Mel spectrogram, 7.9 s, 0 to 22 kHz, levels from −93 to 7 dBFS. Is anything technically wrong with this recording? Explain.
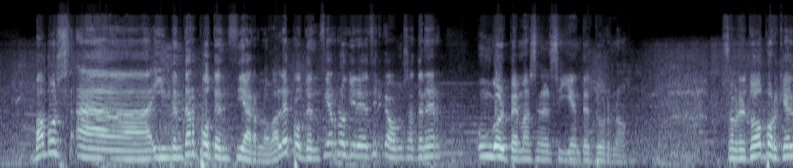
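Yes, there are two kinds of network fault.

Short concealed packet loss occurs five times, at about 0.45, 0.99, 1.80, 2.76 and 4.31 s. Each time, about 20 ms of audio never reached the decoder. The receiver patched the gap with 17 to 20 ms of synthesised continuation of the preceding sound, then blended back into the real signal. At 2.76 s the concealment adds roughly 5 ms. Each spot is a brief smear or wobble, and a short sound there can drop out.

A short stall from a late packet occurs from 0.67 to 0.71 s. A packet arrived after it was due, so the jitter buffer ran dry. The receiver stretched the last sound by 22 ms until the packet came in, then resumed from the same point. Nothing is lost, but the sound is held too long, and everything after it plays 22 ms later than before.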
